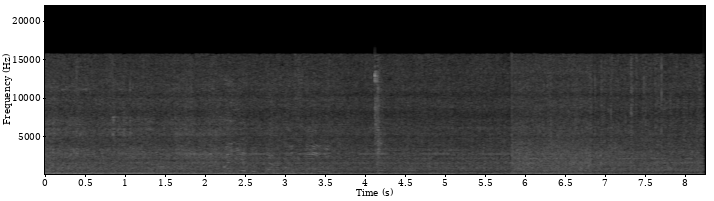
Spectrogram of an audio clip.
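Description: Diesel engine of a Terex TR 60 rigid dump truck running with a steady low rumble as the truck starts to pull away.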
